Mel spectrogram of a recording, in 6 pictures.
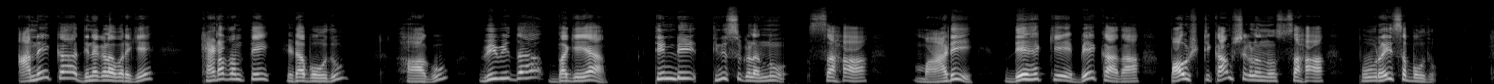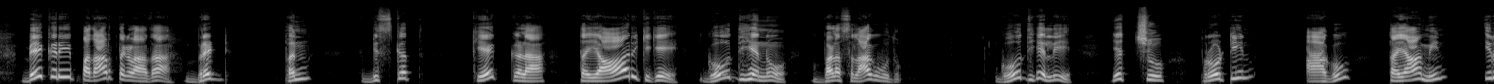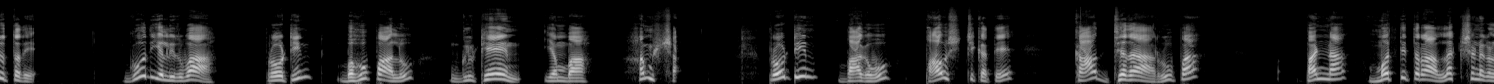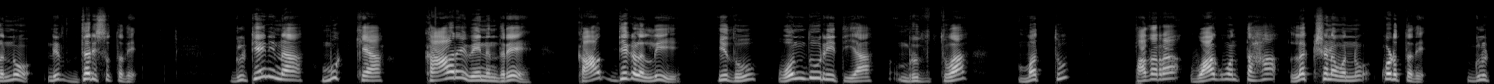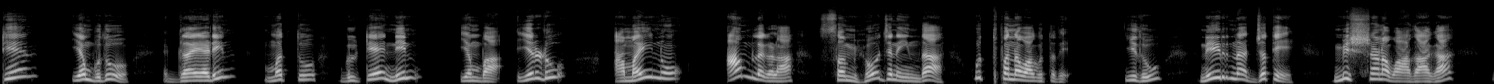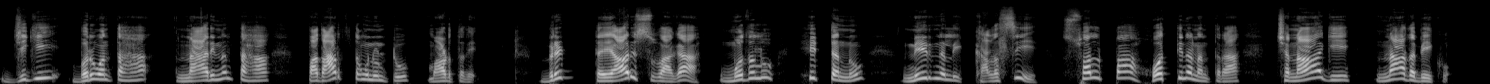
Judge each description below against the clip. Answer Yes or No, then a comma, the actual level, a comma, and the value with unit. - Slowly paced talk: Yes, slow, 60 wpm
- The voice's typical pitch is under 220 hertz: No, high, 225 Hz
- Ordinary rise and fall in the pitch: No, wide, 7.8 semitones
